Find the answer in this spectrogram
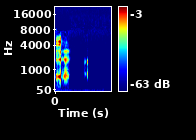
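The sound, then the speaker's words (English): A person lets out a brief, involuntary throaty croak in two quick rough pulses, followed by a faint little catch in the throat, with no words spoken. “sorry, I didn't mean to croak like that.”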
